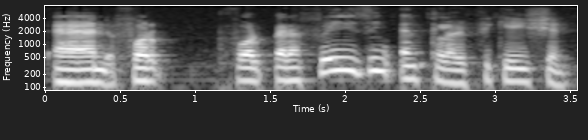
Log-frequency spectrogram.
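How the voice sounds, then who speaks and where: A man's voice: mid-range voice, sing-song, a little slow. A male teacher whose first language is Bengali, narrating a slideshow lecture in a hesitant way, with many fillers and restarts. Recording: slightly dull lo-fi audio.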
